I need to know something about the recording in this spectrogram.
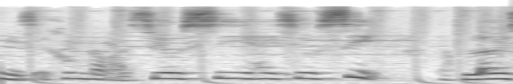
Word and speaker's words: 休息: Chiêu thiên, 秋天全套全套白酒白酒休息休息 Thì nhớ là cái từ si cuối cùng này nó mang thanh nhẹ nên mình sẽ không đọc là siêu si hay siêu si.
